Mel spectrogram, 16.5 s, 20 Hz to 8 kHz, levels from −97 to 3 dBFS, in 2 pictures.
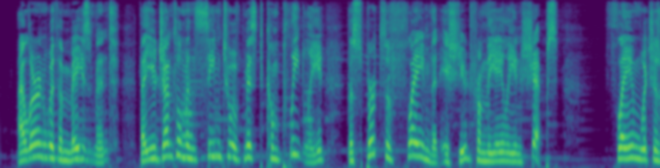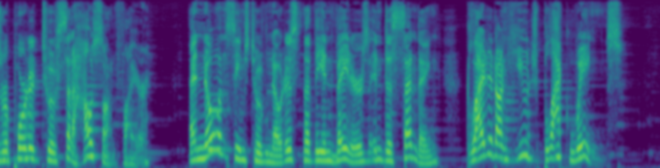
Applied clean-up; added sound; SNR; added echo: neural mask model DeepFilterNet 3.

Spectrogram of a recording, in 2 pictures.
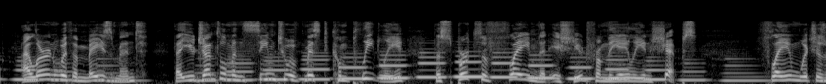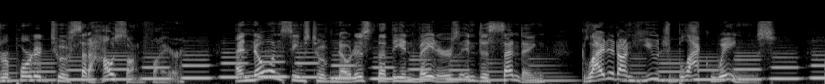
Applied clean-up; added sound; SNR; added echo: none; Wind instrument, woodwind instrument; 2 dB; none.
